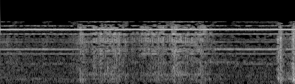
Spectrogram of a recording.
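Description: A telephone rings with a loud, high-pitched metallic bell that jangles continuously for the full three seconds, with a few brief clattering knocks mixed in and no voices.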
